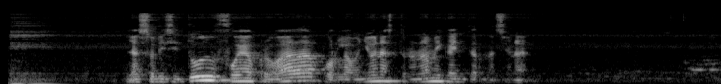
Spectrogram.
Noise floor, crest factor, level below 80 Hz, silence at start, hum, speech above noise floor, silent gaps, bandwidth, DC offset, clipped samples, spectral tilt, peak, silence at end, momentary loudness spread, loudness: -59 dBFS; 20 dB; -62 dBFS; 0.1 s; none; 34 dB; none; 11.5 kHz; under 0.1%; under 0.1%; -5.5 dB/octave; -6 dBFS; 0.05 s; 22 LU; -25 LUFS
